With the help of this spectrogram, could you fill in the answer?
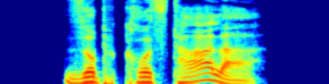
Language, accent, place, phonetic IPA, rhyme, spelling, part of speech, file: German, Germany, Berlin, [zʊpkʁʊsˈtaːlɐ], -aːlɐ, subkrustaler, adjective, De-subkrustaler.ogg
- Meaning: inflection of subkrustal: 1. strong/mixed nominative masculine singular 2. strong genitive/dative feminine singular 3. strong genitive plural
